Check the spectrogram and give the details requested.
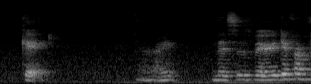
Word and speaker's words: que: So the letter U here in this word is silent because it follows the Q. This word is que.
